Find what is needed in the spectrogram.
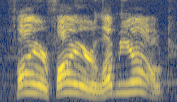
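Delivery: high, loud acted alarm; trapped character yelling to escape; panicked cry. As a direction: shout for help from a fire.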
